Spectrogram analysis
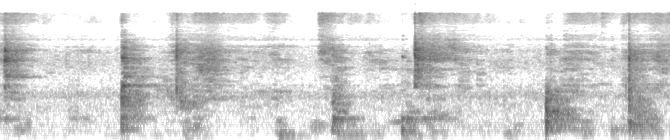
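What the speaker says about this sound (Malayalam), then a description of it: "പച്ച വെളിച്ചെണ്ണയും കൂടി കുറച്ചങ്ങോട്ട് ഒഴിച്ചു കൊടുത്തിട്ട് യോജിപ്പിക്കാം." A spoon clinks and scrapes against a pot as jackfruit, spinach and mango aviyal is mixed with raw coconut oil, a series of sharp, fairly close metallic taps in a loose rhythm with quiet pauses between strokes.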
